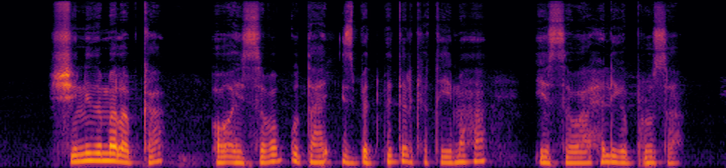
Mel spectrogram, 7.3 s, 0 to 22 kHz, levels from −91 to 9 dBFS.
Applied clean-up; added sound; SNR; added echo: none; none; none; none.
